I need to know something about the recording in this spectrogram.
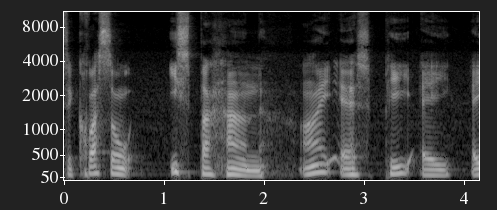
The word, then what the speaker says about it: Ispahan: got it spelt here, it's a croissant Ispahan, I-S-P-A-H-A-N.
